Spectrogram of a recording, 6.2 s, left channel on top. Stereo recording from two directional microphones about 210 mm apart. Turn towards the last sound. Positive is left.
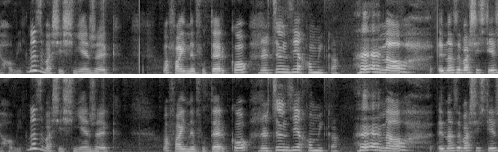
turn(degrees=0)  # may be behind; listen again after turning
